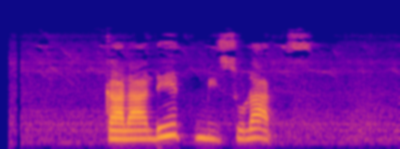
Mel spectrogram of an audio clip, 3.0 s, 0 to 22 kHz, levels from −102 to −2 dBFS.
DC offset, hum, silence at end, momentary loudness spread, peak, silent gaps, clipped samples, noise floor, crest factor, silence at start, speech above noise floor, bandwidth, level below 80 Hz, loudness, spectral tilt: under 0.1%; none; 0.7 s; 20 LU; -6 dBFS; none; under 0.1%; -56 dBFS; 22 dB; 0.8 s; 32 dB; 10.5 kHz; -78 dBFS; -24 LUFS; -5 dB/octave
